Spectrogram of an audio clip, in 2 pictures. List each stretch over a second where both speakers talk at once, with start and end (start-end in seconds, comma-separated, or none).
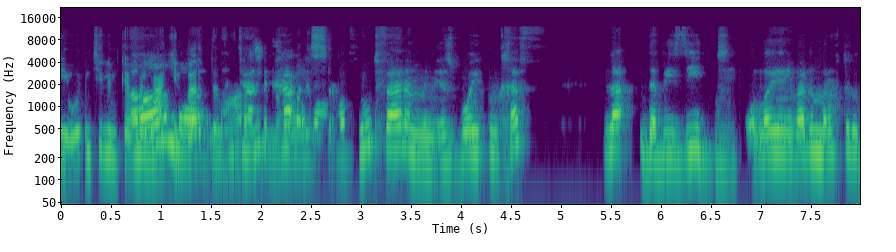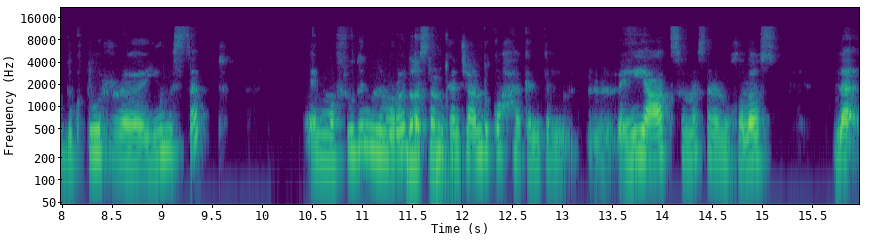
0.7-2.8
